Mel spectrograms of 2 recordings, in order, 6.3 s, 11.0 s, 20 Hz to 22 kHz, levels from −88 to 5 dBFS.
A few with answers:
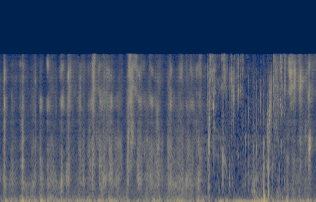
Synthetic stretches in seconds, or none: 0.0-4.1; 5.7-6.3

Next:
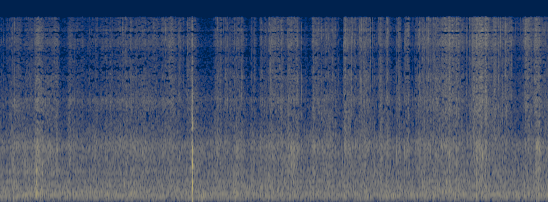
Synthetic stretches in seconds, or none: none

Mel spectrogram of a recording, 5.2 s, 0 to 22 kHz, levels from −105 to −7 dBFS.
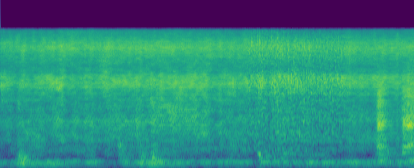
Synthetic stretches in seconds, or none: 0.0-3.1; 4.3-5.2

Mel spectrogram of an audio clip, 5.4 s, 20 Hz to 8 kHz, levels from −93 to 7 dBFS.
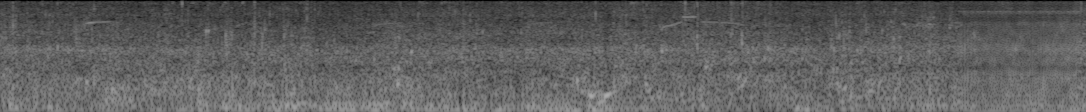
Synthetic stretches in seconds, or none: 4.8-5.4

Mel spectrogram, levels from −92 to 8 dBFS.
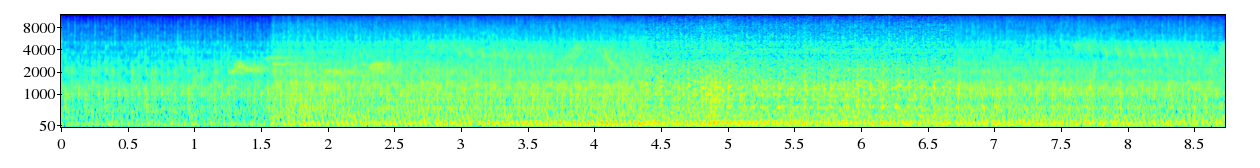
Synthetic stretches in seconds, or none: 0.0-4.4; 6.7-8.7

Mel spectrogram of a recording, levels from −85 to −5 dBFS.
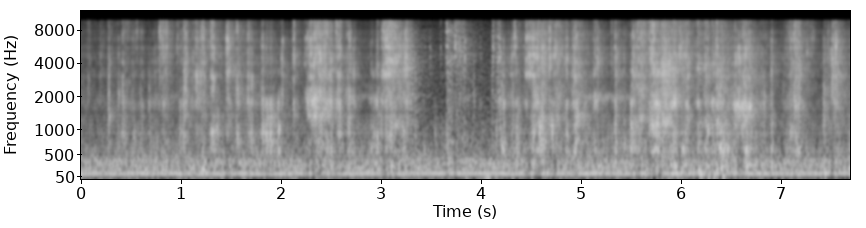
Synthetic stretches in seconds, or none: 0.0-3.3; 4.2-7.7

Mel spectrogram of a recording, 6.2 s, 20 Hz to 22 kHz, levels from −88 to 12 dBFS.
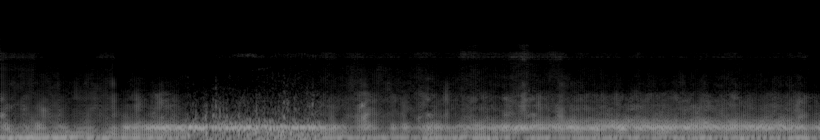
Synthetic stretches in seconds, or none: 0.0-1.4; 2.4-6.2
